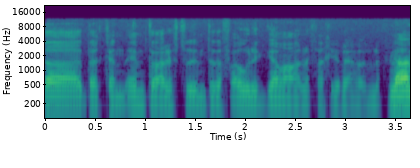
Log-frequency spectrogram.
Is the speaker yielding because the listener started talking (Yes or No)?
Yes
